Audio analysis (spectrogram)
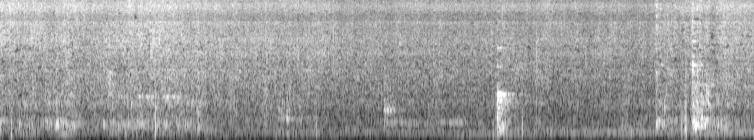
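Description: Chopped tomato fries in a hot pan with a continuous sizzling hiss, punctuated by the scrape and clatter of stirring at close range.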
